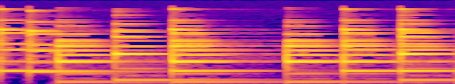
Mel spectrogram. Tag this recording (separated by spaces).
sample electronic loop cubase music-box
